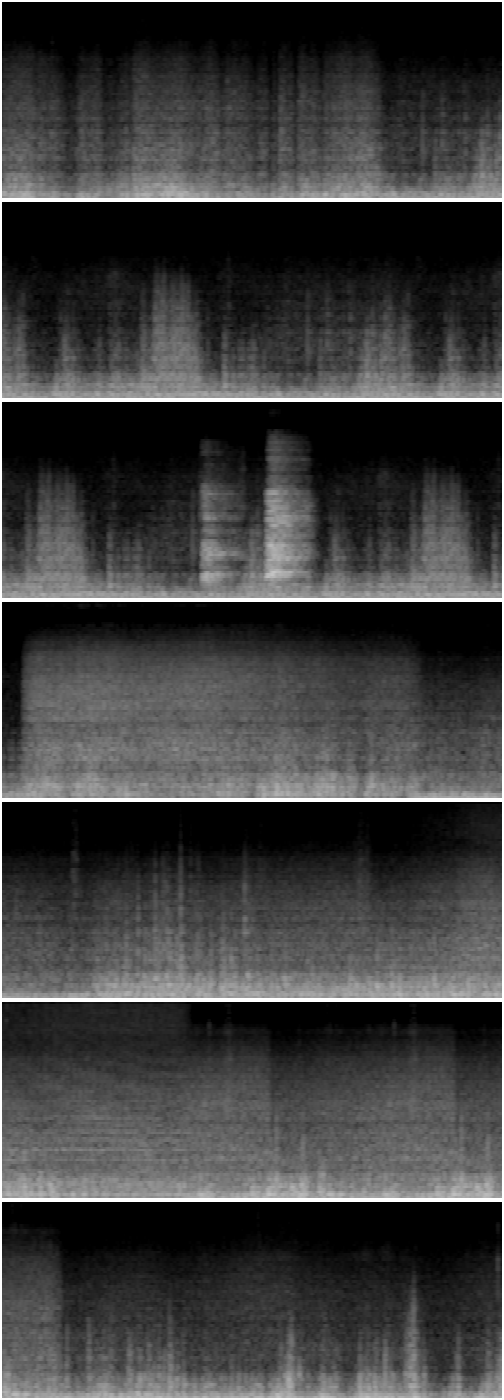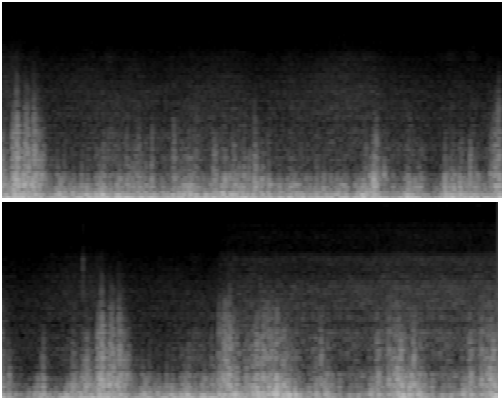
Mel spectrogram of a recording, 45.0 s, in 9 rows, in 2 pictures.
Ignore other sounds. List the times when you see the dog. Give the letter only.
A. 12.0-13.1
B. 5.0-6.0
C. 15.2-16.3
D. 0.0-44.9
A.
